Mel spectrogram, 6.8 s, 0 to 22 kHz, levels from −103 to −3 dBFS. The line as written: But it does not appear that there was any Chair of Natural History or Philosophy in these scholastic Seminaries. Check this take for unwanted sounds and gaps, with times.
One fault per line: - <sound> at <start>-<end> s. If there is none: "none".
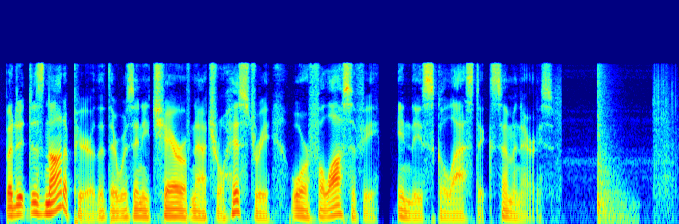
- thud at 6.0-6.4 s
